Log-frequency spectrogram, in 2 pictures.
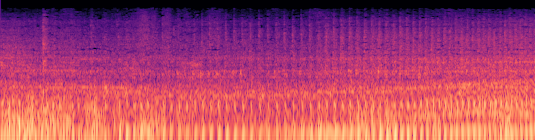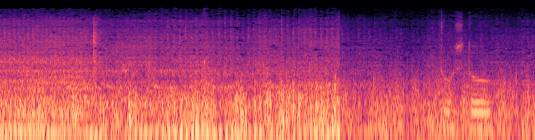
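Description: Motorcycle engine running at low road speed while riding, an even pulsing low note; it drops in level about a second before the end.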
